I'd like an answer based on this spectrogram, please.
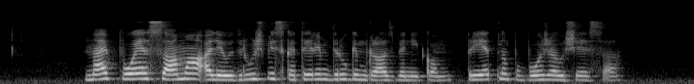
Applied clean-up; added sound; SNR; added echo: none; none; none; none.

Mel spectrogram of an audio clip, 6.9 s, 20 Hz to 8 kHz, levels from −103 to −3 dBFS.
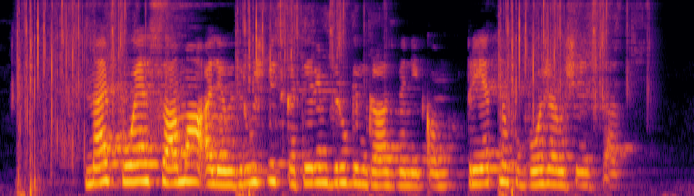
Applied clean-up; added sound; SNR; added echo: classical method WPE with log-MMSE.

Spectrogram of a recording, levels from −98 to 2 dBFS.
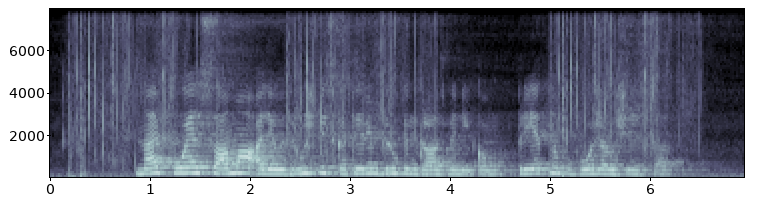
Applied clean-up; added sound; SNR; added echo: none; Crumpling, crinkling; 19 dB; reverberation time 1.8 s.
